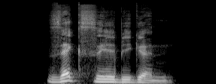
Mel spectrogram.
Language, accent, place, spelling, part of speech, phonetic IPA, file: German, Germany, Berlin, sechssilbigen, adjective, [ˈzɛksˌzɪlbɪɡn̩], De-sechssilbigen.ogg
- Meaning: inflection of sechssilbig: 1. strong genitive masculine/neuter singular 2. weak/mixed genitive/dative all-gender singular 3. strong/weak/mixed accusative masculine singular 4. strong dative plural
